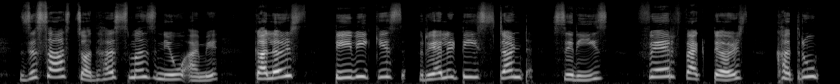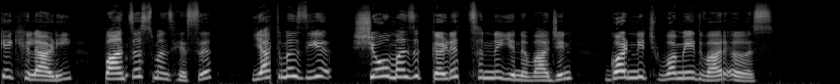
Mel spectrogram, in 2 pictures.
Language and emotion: Kashmiri, neutral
